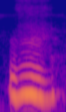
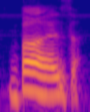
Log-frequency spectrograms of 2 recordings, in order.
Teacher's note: that you hear at the end of the word buzz now we call the sound a voiced sound and that is because if you take your pointer finger and your middle finger and place that on your throat you will feel that vibration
